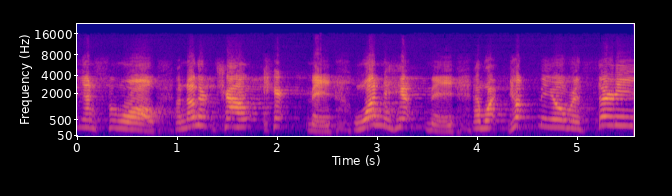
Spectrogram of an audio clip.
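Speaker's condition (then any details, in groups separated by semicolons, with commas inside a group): Severe cleft palate with lisp; congenital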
